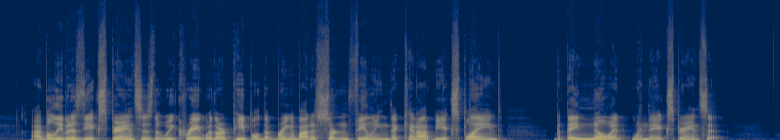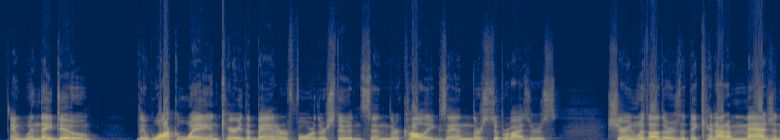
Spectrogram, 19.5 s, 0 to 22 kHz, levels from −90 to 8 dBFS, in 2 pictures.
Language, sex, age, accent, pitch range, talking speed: English, male, 40-59, American, 90-130 Hz, 175 wpm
